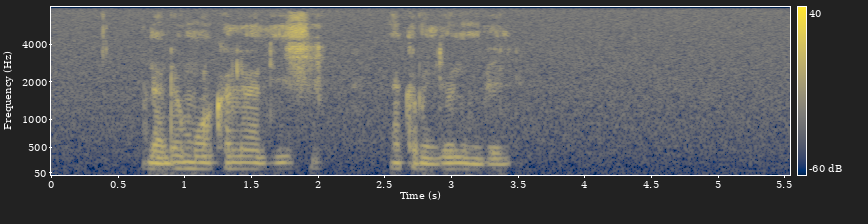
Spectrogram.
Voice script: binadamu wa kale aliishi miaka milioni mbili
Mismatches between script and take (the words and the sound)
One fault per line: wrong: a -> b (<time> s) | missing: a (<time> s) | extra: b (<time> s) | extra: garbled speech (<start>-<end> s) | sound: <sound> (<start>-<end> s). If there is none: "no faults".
no faults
